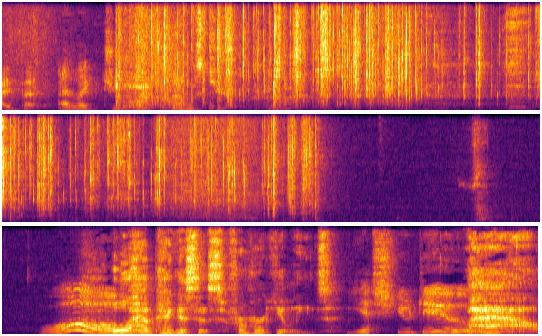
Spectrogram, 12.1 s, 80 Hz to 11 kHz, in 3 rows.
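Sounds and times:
plastic packet crinkling: 0:00.9 - 0:06.5.

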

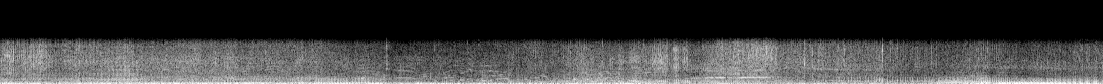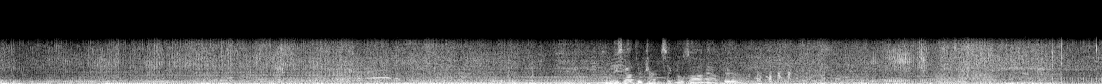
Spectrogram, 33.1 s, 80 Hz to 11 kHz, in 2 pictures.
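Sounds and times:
motorcycle engines racing: 0:00.0 - 0:33.0.

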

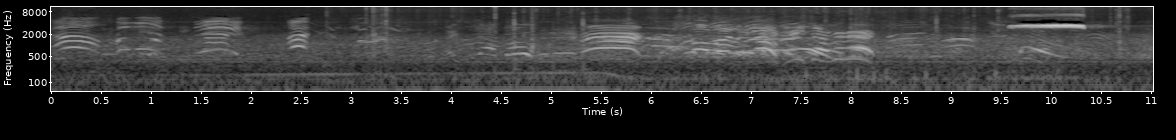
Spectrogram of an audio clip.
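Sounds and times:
spectators shouting excitedly: 0:05.0 - 0:10.5
referee whistle blown: 0:09.6 - 0:10.5.

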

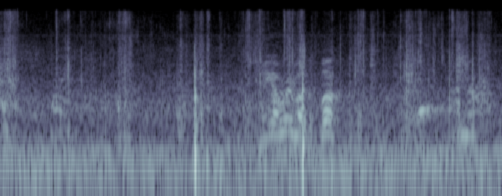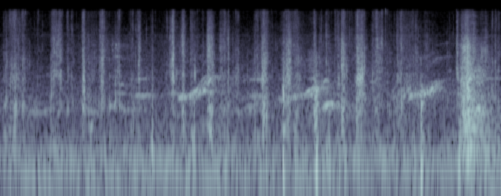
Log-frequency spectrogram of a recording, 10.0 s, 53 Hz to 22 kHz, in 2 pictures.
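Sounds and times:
players calling out: 0:04.0 - 0:10.0.

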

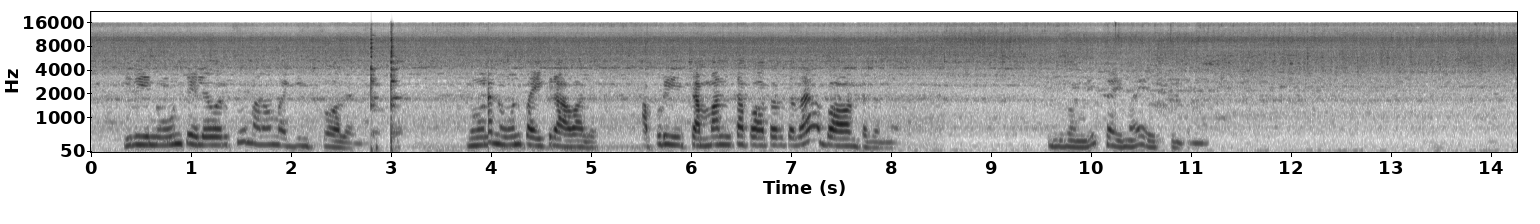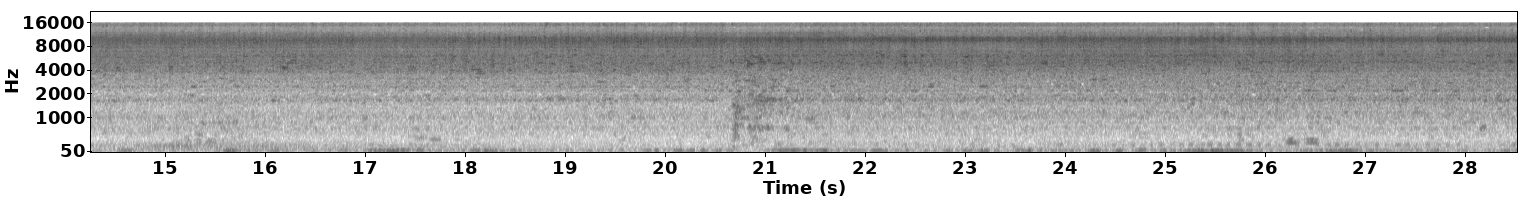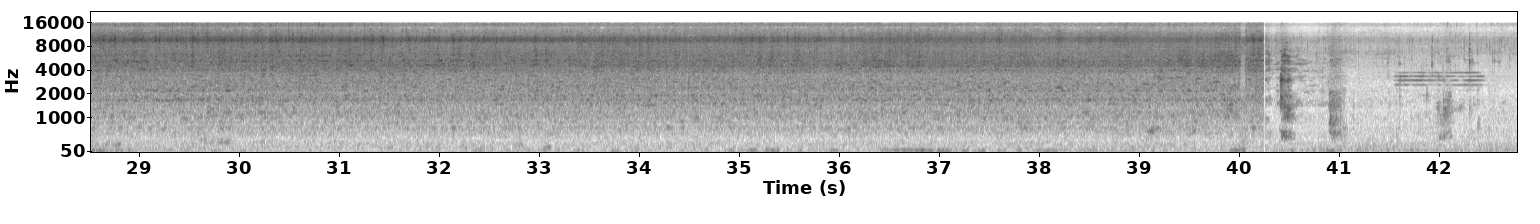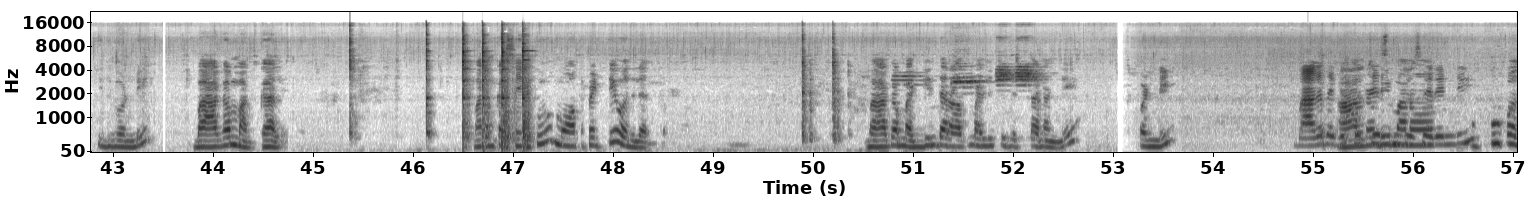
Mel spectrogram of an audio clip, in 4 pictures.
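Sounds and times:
meat sizzling in oil: 0:00.0 - 0:57.0.

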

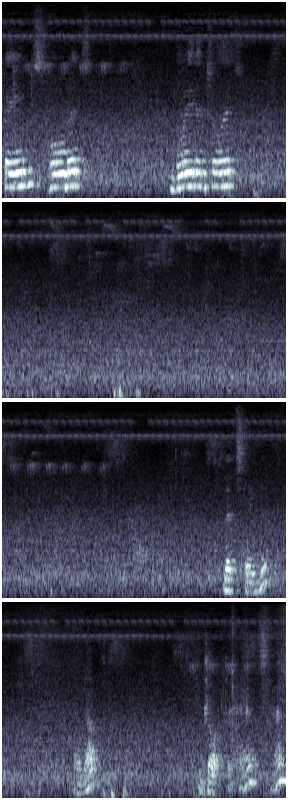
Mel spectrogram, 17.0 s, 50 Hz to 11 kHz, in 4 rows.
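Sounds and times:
insects trilling: 0:00.0 - 0:17.0.

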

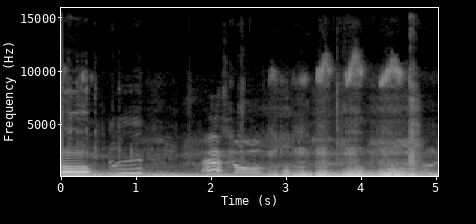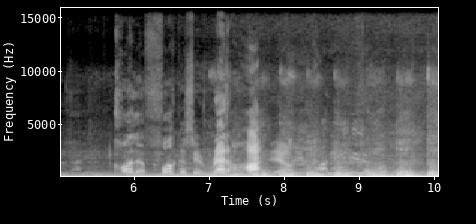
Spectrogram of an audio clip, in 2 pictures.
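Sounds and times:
voices calling out: 0:04.5 - 0:09.9.

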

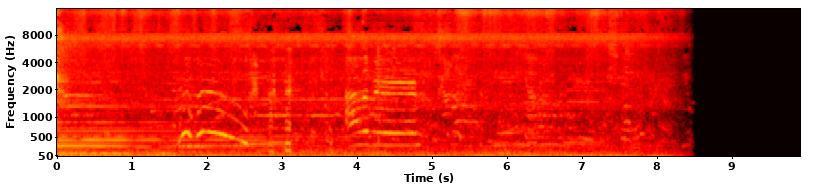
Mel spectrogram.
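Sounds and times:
background music: 0:00.0 - 0:05.1.

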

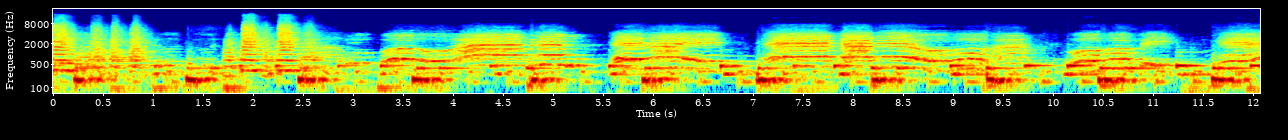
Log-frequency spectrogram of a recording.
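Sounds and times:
women singing a hymn: 0:00.0 - 0:12.0.

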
